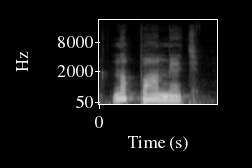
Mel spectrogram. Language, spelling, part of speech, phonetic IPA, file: Ukrainian, напам'ять, adverb, [nɐˈpamjɐtʲ], Uk-напам'ять.ogg
- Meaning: by heart, by rote (from memory, with no hints)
